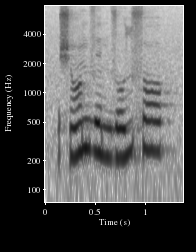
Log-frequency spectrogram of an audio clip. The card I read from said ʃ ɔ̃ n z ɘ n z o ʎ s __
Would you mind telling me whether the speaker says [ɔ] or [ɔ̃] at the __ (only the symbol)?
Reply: ɔ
